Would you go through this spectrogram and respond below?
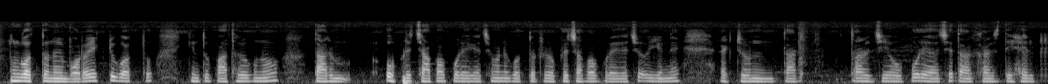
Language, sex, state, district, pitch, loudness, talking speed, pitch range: Bengali, male, Odisha, Nuapada, 145 Hz, -22 LUFS, 175 wpm, 140-150 Hz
